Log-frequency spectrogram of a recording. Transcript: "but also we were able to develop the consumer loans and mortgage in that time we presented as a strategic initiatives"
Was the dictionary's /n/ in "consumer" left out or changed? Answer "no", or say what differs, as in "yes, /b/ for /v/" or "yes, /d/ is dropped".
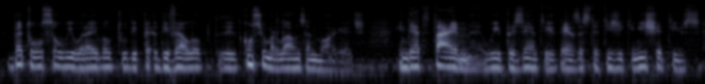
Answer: yes, /n/ is dropped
